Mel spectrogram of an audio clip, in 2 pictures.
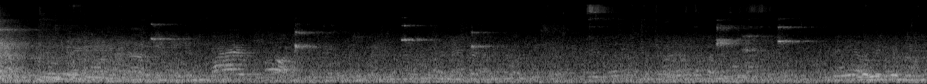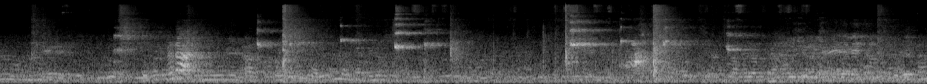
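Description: Rackets hit a shuttlecock back and forth with sharp pops.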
